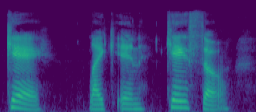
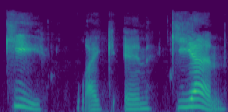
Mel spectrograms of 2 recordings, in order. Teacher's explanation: QUE has no W sound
